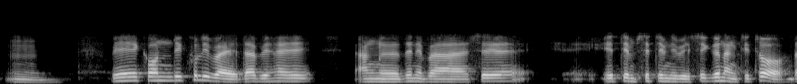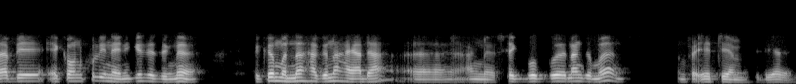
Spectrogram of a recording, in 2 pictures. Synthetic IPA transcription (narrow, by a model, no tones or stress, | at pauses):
beːkawndikʰulibajdabeɦaj | a̰ŋnɯzanebase | etiemsetemnibeseɡɯnaŋtʰitʰɔdabeḛkawntkʰulinajniɡezezɯŋnɯ | bɯkɯmɯnːɯɦaɡɯnɯɦajada | a̰ŋnɯsek̚buk̚bɯnaŋɡɯmɯn | ɯmpʰa̰ʔetemidija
